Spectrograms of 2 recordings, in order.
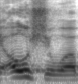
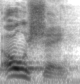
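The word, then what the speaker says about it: Hoshea: is not really Joshua his name is oshe or o they say oshaa but it's oshe they said it right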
